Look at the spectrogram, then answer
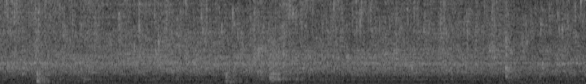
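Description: Honey mint lamb chops sizzling steadily in a pan, a constant close frying hiss with a few faint clinks, no voices.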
